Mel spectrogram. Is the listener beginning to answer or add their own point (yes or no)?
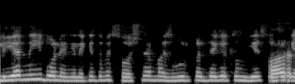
yes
